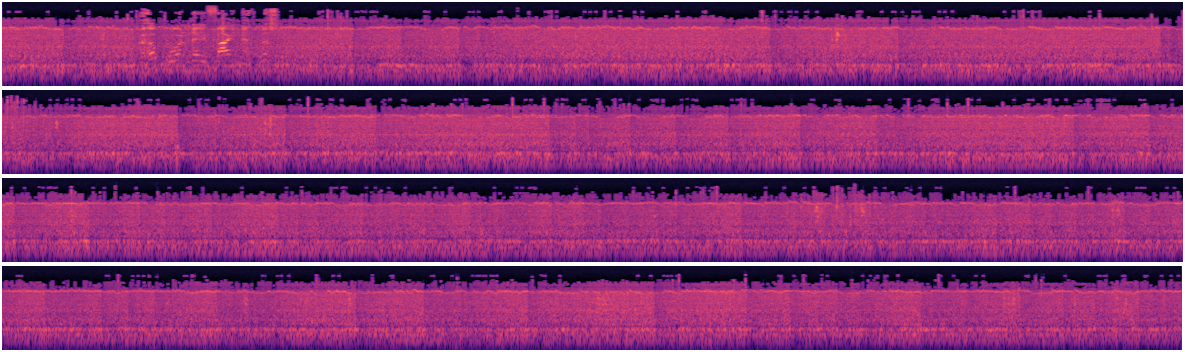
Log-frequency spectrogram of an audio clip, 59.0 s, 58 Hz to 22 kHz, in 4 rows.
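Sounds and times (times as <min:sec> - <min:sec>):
diesel engine drone: 0:00.0 - 0:59.0.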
